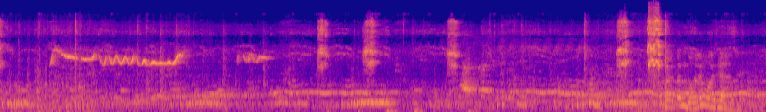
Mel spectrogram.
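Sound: pigeons cooing and a young pigeon flying

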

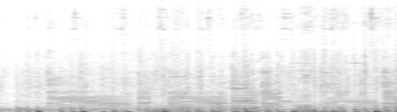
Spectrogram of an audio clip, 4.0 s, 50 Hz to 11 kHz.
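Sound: horse in video game Red Dead Redemption 2

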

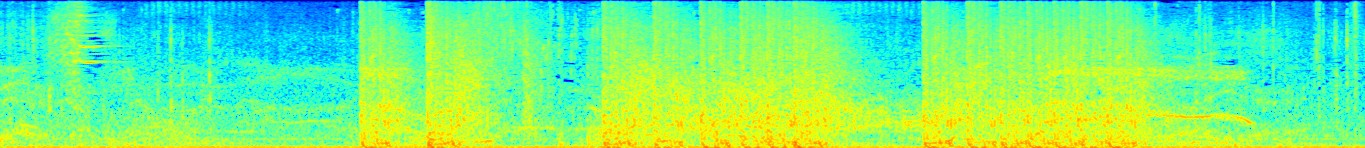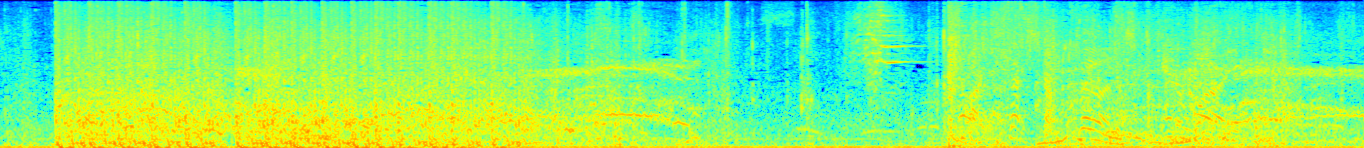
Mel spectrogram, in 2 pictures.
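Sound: pistol gunfire in the video game Killing Floor

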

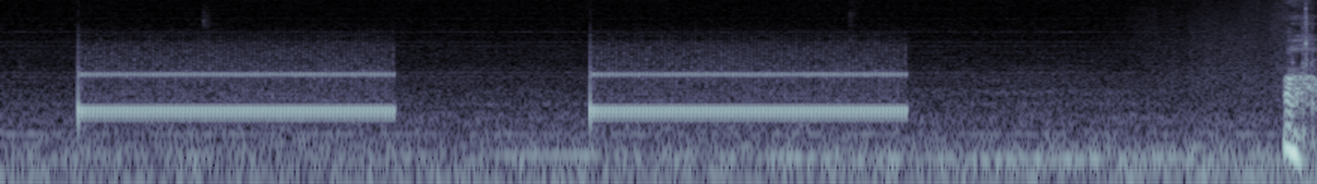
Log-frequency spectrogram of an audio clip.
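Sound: telephone call ringing unanswered in video game Fifth Floor

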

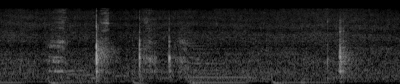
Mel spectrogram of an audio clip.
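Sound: stirring and mixing peas, potatoes and spring onions for pulao

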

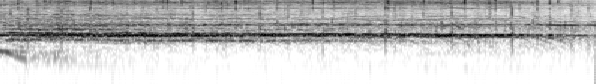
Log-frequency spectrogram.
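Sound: audience applause and cheering for a pageant contestant

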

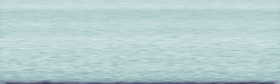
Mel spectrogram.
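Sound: water overflowing the Acaraú Mirim dam

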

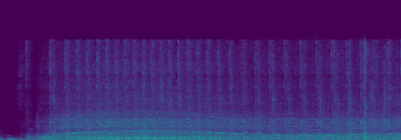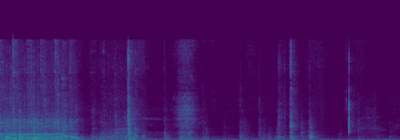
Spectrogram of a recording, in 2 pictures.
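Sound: sewing machine stitching a seam

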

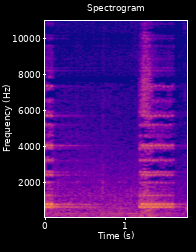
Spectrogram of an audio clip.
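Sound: telephone ringing with incoming call

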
